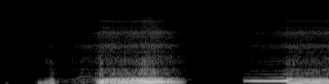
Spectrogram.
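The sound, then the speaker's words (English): Rough, rumbling snores from behind a closed door, two long drawn-out breaths with a short snort-like sound before them, steady, with a brief pause in between and no talking. “There was no reply except a faint snore.”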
